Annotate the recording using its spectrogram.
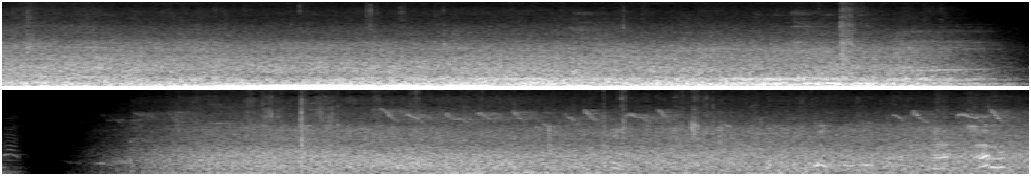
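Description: Outdoor street ambience with a steady low rumble like nearby traffic. The sound drops out to silence for about a second just past the middle. Quieter street noise with faint high chirps near the end follows.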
